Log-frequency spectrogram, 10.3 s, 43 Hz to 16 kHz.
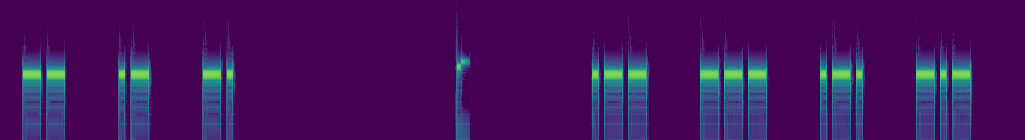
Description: Morse code, heard as a keyed tone, about 20 wpm, spaced as for 11 wpm, 700 Hz. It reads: MAN WORK
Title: 3x Character Spacing - Top 200 Words - 20wpm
